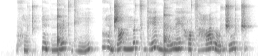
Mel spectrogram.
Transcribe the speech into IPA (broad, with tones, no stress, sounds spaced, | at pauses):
x ũ˨˩˦ t͡ʃ k͡p ũ˥˩ p ŋ͡ǃ ø˧˥˧ t͡s dʱ ĩ˨˩˦ | ɦ ũ˥˩ d͡ʒ ɑ˧˥˧ ŋ͡m ɵ˧˥˧ t͡s ɡʱ e˧˥˧ ŋ͡ǃ ø˨˩˦ ð ẽ˧˥˧ h ɔ˥˩ t͡s ɦ ɑ˧˥ ð o˨˩˦ d͡ʒ u˧˥˧ t͡ʃ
